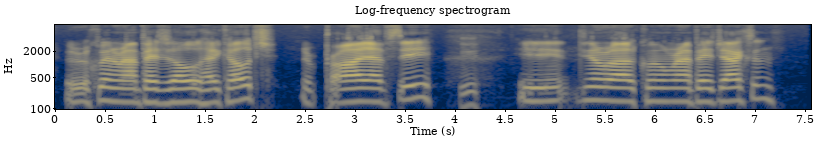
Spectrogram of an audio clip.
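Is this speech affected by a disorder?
Yes: brain injury.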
